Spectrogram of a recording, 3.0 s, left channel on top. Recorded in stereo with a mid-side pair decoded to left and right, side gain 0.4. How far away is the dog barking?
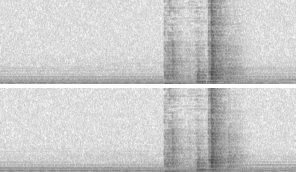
About 4.5 m.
